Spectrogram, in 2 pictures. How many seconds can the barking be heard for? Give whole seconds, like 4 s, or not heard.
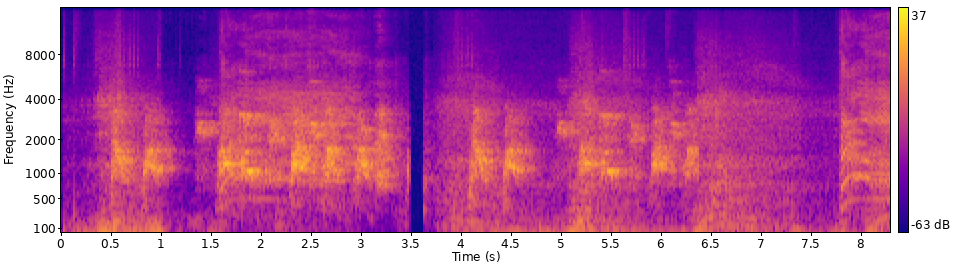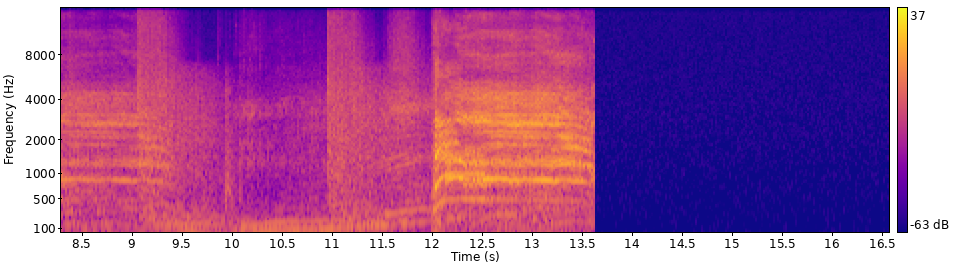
6 s.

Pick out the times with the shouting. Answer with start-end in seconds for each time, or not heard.
1.6-3.1, 7.8-9.4, 11.9-13.7.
